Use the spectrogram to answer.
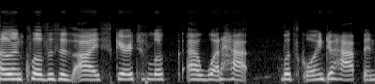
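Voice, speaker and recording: A woman at a moderate pace, in a dry, close sound with no echo. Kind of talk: creepypasta story reading. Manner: hesitant, with pauses and stuttering.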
